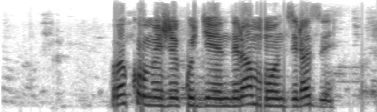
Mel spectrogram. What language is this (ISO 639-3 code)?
kin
